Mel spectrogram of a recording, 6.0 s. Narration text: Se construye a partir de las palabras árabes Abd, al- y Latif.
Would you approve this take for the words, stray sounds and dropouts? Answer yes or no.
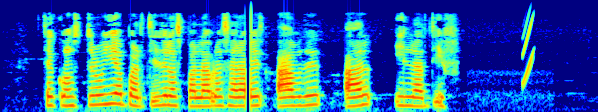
no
